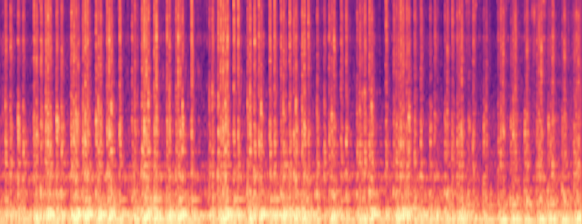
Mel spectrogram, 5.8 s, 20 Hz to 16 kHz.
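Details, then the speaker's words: 1966 Toyota Stout truck during rebuild, running off its flushed fuel tank with a new filter, some air in the fuel line, warming up: deep, even rumble rising and falling with throttle blips, no knocks or misses. "got a little bit of air in there batteries charging but be careful because she is getting warmer [Music] sound good i love that sound"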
